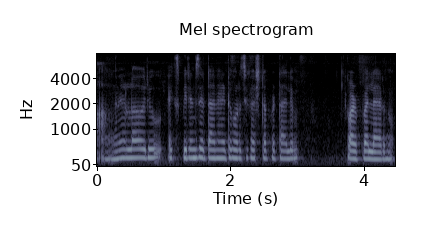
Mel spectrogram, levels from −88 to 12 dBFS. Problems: low volume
